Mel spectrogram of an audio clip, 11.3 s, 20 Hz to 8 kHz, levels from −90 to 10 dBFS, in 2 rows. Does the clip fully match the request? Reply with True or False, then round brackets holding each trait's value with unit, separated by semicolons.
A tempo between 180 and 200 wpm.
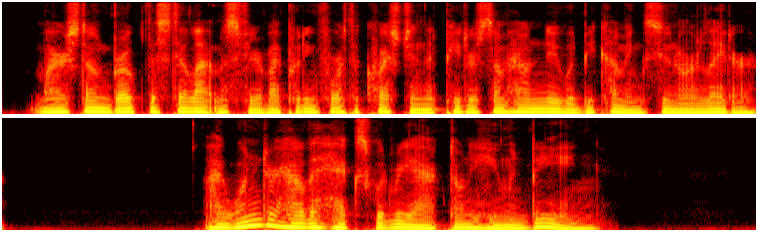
False (165 wpm)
